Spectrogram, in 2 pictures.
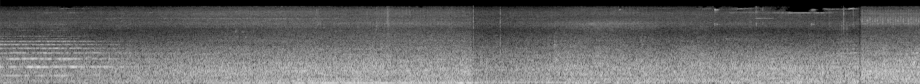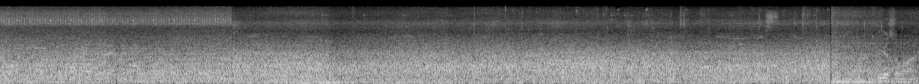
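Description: City street traffic noise: a steady wash of passing cars and engines, with a car horn tooting for about a second at the start.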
